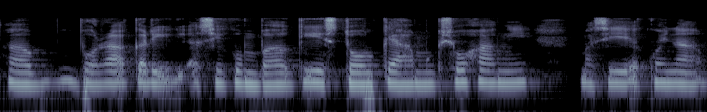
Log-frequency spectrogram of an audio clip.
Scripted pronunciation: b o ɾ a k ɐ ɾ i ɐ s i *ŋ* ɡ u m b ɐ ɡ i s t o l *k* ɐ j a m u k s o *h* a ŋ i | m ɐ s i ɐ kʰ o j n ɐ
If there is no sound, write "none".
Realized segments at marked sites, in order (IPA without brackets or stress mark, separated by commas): none, k, h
